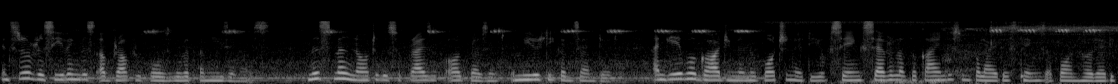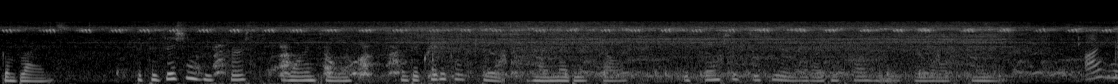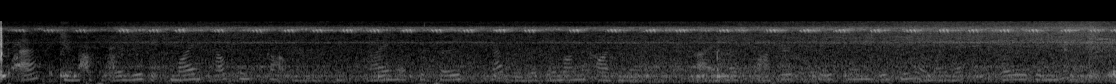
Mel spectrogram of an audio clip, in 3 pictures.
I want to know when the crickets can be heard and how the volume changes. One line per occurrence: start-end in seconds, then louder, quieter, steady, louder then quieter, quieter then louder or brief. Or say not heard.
0.0-33.4 louder.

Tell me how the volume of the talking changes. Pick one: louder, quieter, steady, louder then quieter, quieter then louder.
quieter.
